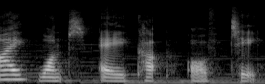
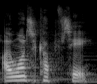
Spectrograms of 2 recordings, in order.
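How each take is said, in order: First: It is slow, with each word clipped apart. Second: It is fast, with the words running together. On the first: "First slowly, Staccato" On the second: "then native speed. Faster"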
